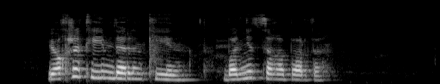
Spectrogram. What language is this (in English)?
Bashkir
